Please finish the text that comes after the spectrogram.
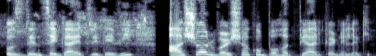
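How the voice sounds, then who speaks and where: A woman narrating a family story in a steady, even storytelling manner. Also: lowish voice, moderate pace.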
